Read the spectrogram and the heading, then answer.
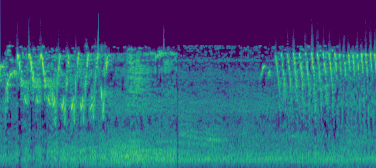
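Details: Canary masteran song with a quick high trill that stops after two seconds, leaving quiet background hiss. It then resumes with a rising whistle and a fast, even series of sharp repeated notes.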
